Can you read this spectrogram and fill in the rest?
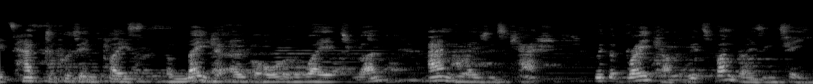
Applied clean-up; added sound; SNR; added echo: classical method WPE with log-MMSE.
